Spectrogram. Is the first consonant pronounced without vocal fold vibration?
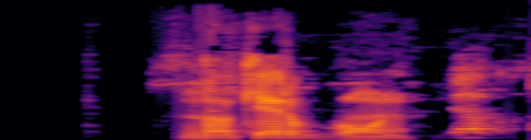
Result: no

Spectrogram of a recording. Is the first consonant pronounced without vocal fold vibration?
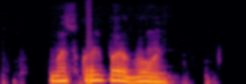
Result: no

